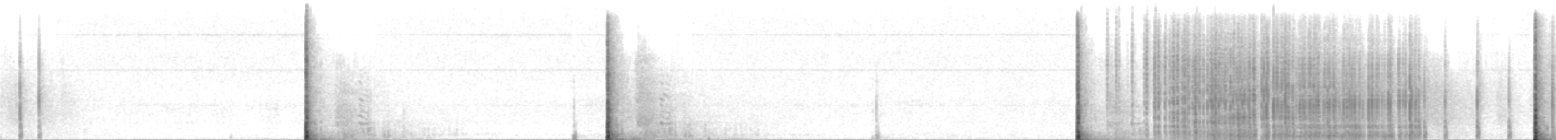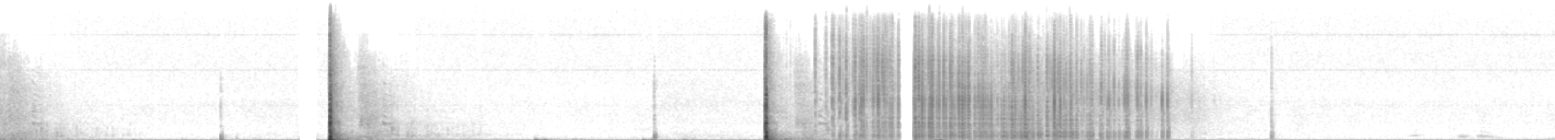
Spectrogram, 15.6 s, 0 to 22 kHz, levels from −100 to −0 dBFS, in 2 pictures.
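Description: Everyday sound with two brief holes: at 9.27 s it cuts to about 94 ms of silence, and at 12.28 s to about 70 ms. That pattern is likely a Bluetooth stall, with the receiver's buffer draining while delayed packets were resent.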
